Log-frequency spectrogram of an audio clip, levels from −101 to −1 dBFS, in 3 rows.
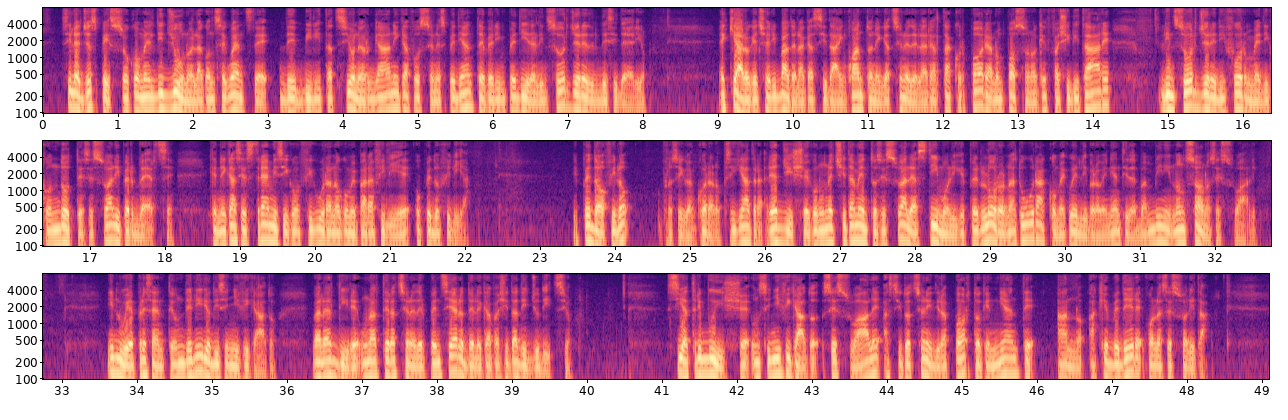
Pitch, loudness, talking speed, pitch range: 95 Hz, -12 LUFS, 140 wpm, 85-110 Hz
